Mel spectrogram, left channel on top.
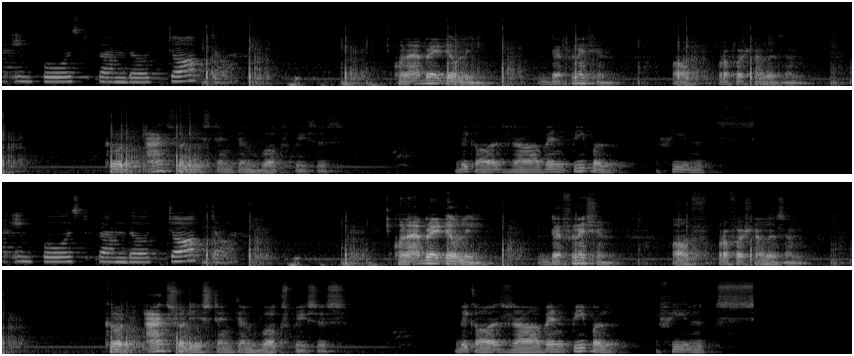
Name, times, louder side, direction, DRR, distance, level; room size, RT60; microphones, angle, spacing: voice 1, 0.0-2.5 2.9-3.0 3.4-3.7, right 2 dB, 20° right, 1.3 m, -36 dB
Fireworks, 2.0-12.6, left 1 dB, 55° left, 6.3 m, -43 dB
voice 2, 2.5-12.3 13.0-14.7 15.0-16.0, right 4 dB, 70° right, 0.9 m, -34 dB
28.5 x 15.5 x 8.7 m
head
